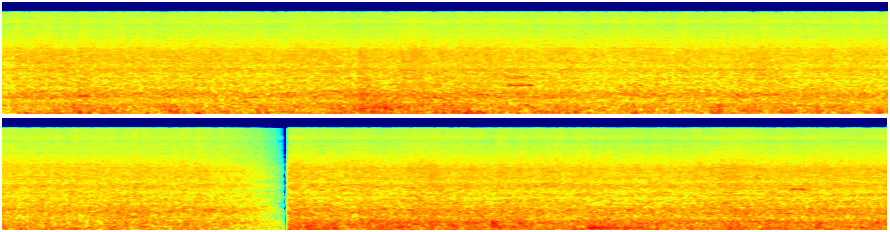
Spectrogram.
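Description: Steady rush of falling and splashing water from water-park slides and pools. The sound fades out briefly a little past halfway and comes straight back.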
